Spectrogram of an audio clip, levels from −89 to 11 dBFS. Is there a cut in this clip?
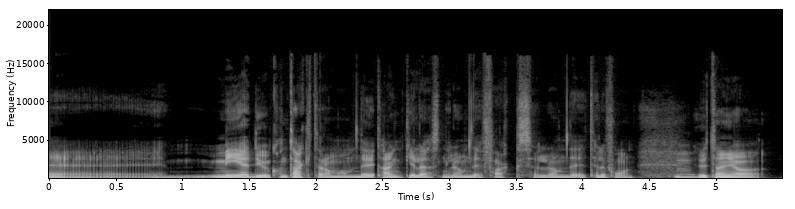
yes; 3 cuts; at 1.6 s, 2.4 s, 3.0 s

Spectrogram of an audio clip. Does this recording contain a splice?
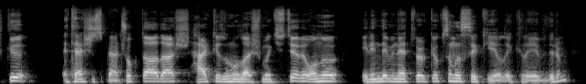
no; 0 cuts

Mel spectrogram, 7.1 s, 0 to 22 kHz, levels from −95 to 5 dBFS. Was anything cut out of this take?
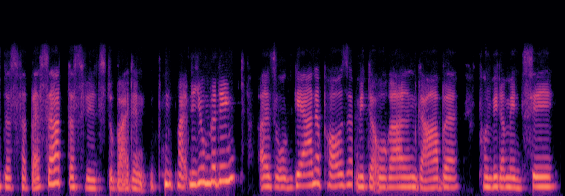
yes; 2 cuts; at 2.4 s, 4.4 s

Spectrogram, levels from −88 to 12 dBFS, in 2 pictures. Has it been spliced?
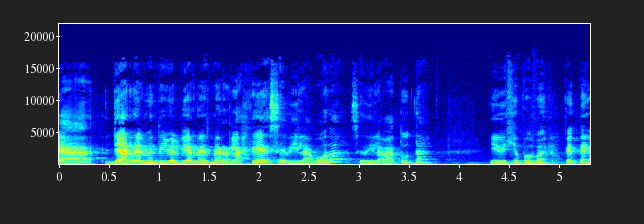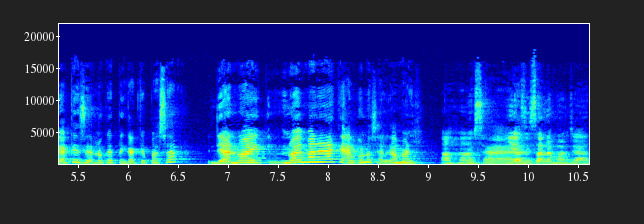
no; 0 cuts

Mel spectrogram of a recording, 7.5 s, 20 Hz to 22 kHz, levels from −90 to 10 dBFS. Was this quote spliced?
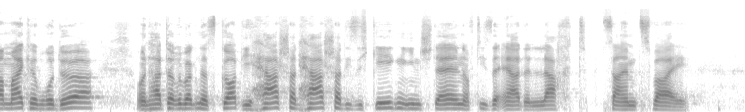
yes; 4 cuts; at 2.0 s, 2.4 s, 3.0 s, 6.0 s

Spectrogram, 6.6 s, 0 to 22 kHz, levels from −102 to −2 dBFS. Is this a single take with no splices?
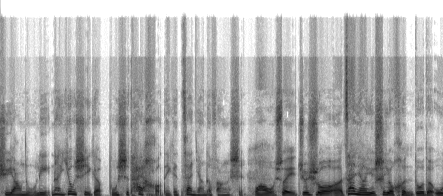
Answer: yes; 0 cuts

